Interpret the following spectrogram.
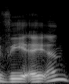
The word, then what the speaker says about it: Avan: Avan. Evan. Avan? Yes. It's Avon.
